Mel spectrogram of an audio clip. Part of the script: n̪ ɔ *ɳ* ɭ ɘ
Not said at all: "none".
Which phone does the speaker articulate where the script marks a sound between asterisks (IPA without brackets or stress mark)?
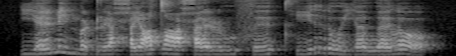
ɖ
